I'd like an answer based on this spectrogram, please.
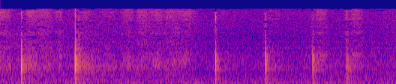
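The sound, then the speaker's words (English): Writing on a board during a lesson: six sharp, faint scratchy strokes or taps at uneven intervals over a quiet background, with no talk. “what should I write down for term?”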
